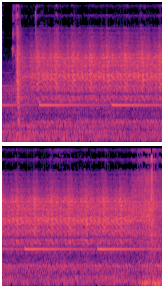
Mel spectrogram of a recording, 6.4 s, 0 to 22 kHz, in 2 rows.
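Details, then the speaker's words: 1986 AMC Jeep Grand Wagoneer, carbureted, sat a month, after a second pedal pump: steady churning crank with faint chime, then it catches into a fast, rough cold idle; normal cold start. "there it goes so now it's going to go through its warm up phase I think it's usually like I don't know four or five minutes and then it's going to Throttle Down"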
